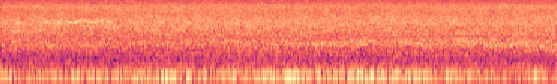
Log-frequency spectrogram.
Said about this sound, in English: Crowd making some noise here at Wrigley.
